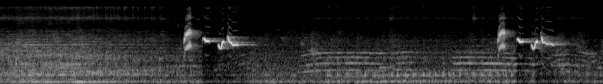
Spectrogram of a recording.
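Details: Gacor song of a sooty-headed bulbul meant to draw rival and wild birds: quick chirpy phrases of a sharp upward note and tumbling slurs, heard twice three seconds apart, with faint low hum and soft background noise.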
